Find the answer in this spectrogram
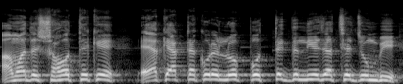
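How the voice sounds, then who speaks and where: A man's voice: sits high, level tone, fast talker, close to an everyday voice. A man voicing a stern male police chief in a game video, scolding and urging his men. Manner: scolding, urgent.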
